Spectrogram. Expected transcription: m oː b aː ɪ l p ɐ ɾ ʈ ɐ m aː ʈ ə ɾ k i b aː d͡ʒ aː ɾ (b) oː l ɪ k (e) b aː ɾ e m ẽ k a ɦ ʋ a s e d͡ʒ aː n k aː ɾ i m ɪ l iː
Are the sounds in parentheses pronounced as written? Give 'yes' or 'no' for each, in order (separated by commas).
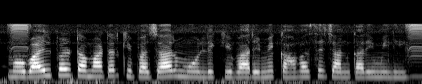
no, yes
